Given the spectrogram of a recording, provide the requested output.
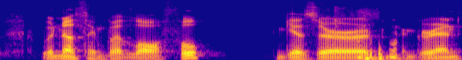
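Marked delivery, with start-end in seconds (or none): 0.2-1.0 playfully insincere, facetious, tongue-in-cheek tone. Role-play character answering a request to come by the bar, facetious. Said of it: "I'm definitely being facetious".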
